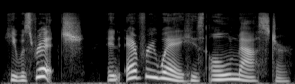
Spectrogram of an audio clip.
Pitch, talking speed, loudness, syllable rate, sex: 225 Hz, 185 wpm, -17 LUFS, 4.7 syllables/s, female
